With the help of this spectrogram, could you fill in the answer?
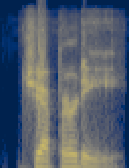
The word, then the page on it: jeopardy: American English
